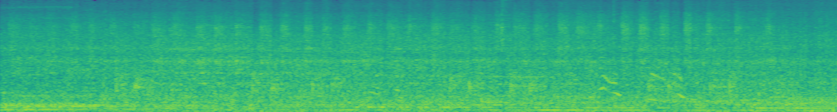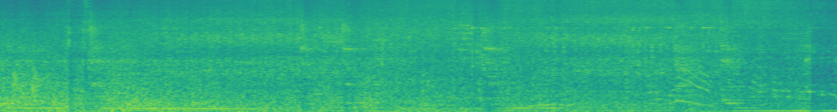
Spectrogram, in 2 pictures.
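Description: A steam locomotive chuffs and rumbles loudly past, close by.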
